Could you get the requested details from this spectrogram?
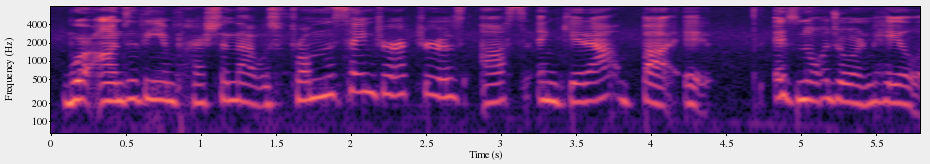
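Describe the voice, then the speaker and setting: A woman's voice: mid-range voice, poor audio. A woman reviewing movies in a casual, blunt rant, exasperated and swearing freely. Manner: chatty with frequent fillers.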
